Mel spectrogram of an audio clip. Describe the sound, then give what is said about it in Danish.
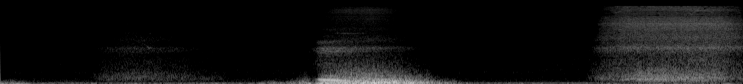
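Slow, deep breathing with no talking: three airy, rushing breaths in and out, spaced a couple of seconds apart. The middle breath is the loudest and fullest, and the first is the softest. “Bare lige at tage et par vejrtrækninger, så jeg kan tage et par vejrtrækninger sammen med mig.”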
